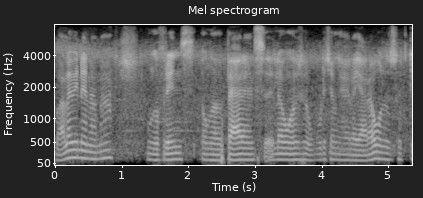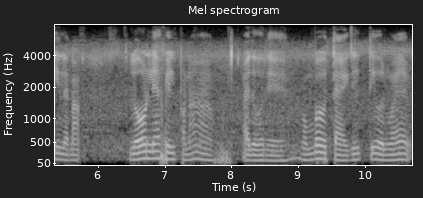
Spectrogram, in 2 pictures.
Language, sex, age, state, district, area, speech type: Tamil, male, 18-30, Tamil Nadu, Tiruvarur, urban, spontaneous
